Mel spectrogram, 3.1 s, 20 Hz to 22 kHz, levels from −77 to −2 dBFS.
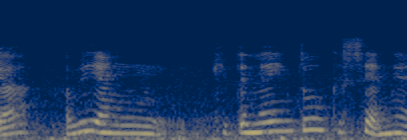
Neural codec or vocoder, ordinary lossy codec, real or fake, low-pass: none; none; real; 7.2 kHz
